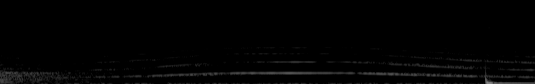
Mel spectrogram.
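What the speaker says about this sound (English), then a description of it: "That's the siren, folks" A wailing siren rising and slowly falling in pitch, fairly faint and distant, ending with a sudden thump.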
